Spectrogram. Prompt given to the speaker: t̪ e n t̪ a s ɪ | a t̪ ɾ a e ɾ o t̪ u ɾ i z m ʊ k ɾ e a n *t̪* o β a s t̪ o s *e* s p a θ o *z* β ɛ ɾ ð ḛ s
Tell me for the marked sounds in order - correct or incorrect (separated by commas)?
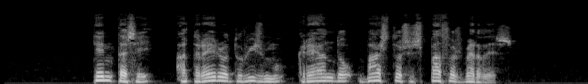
incorrect, correct, correct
